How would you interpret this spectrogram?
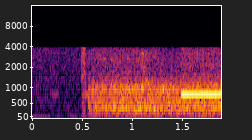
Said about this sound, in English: You hear this beeping. That beep, I apologize. I'm on the side road listening to you guys.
